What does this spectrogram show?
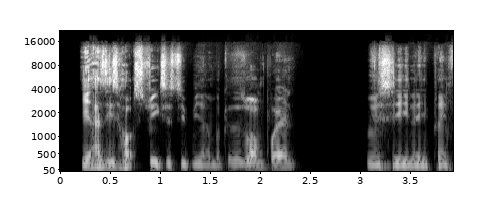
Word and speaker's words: Estupiñán: And then Estupiñán. I've been saying his name wrong, Estupiñán. There's another N. Yeah, Estupiñán.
